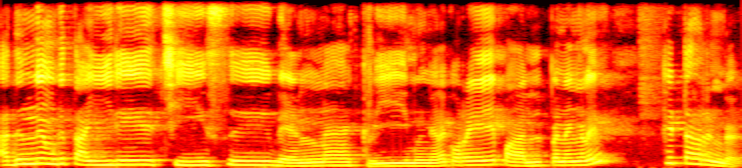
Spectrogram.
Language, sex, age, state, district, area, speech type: Malayalam, male, 45-60, Kerala, Malappuram, rural, spontaneous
